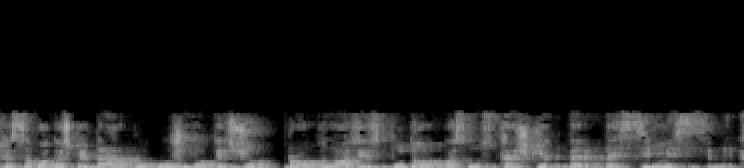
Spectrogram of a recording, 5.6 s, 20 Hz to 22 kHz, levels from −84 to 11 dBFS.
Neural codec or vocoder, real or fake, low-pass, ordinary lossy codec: none; real; 7.2 kHz; MP3, 32 kbps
